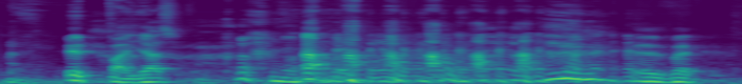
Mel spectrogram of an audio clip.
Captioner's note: laughter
